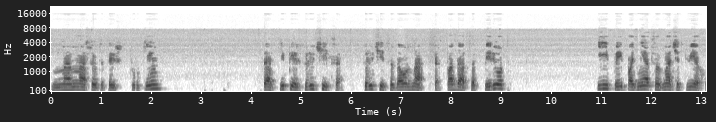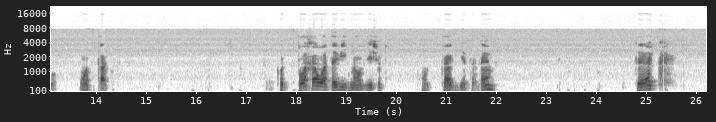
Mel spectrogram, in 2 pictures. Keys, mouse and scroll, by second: 0.1-0.9 middle drag, 1.9 g, 3.8-4.4 middle drag, 5.8-6.1 middle drag, 7.5 r, 9.3-11.4 drag, 11.4 middle click, 12.5 r, 14.4-15.4 middle drag, 16.5 middle click, 19.5 g, 21.8-23.4 middle drag, 24.1-24.6 middle drag, 25.9-26.2 shift+middle drag.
